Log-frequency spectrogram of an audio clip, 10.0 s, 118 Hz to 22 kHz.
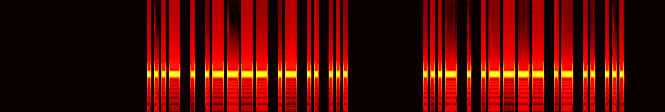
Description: Morse code, heard as a keyed tone, about 21 wpm, 700 Hz. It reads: VE1AIS VE1AIS
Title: DXCC-100 Call Signs - 6 Characters - Repeated 2x - 22wpm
